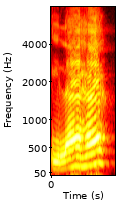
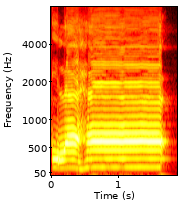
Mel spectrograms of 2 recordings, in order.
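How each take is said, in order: First: The vowel is kept short, not stretched. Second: The vowel is stretched out long. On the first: The speaker calls it right. "You say ilaha" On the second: The speaker calls it wrong. "not ilaha"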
